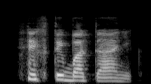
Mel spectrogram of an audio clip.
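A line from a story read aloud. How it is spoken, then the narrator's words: Laughing. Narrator (Russian): рассмеялся Димка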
